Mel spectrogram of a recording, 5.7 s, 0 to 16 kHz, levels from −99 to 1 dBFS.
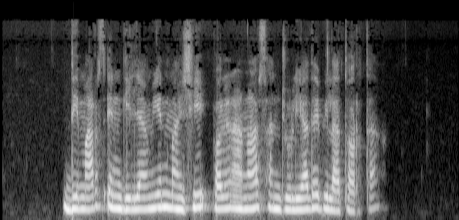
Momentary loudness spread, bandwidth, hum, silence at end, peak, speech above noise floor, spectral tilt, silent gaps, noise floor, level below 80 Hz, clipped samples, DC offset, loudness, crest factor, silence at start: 8 LU; 11.5 kHz; none; 1 s; 0 dBFS; 58 dB; -7 dB/octave; none; -68 dBFS; -52 dBFS; under 0.1%; under 0.1%; -11 LUFS; 12 dB; 0.8 s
